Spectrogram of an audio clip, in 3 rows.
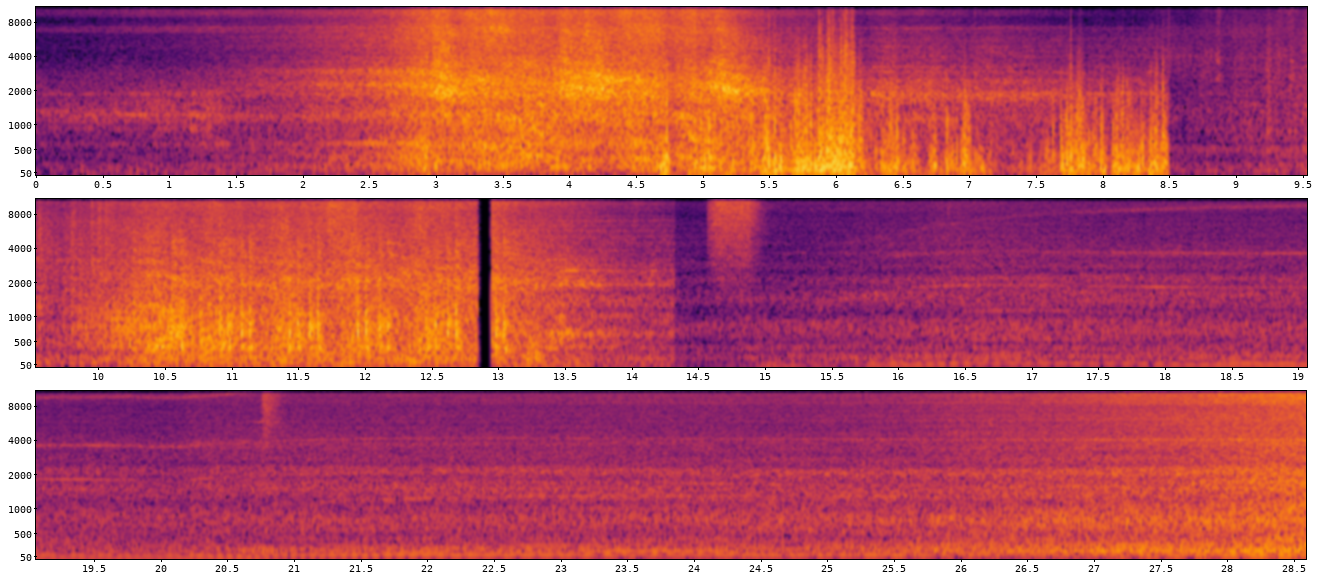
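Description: A train passing through the station at speed, loud rushing wheel and rail noise that rises and falls twice around a sudden break. Then a ScotRail Class 158 diesel multiple unit runs slowly at the platform with a steady low diesel hum, growing louder towards the end as its coaches pass.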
